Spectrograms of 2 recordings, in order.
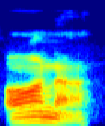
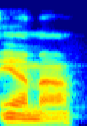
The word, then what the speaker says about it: Ana: Her name is pronounced Anna, not Anna.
